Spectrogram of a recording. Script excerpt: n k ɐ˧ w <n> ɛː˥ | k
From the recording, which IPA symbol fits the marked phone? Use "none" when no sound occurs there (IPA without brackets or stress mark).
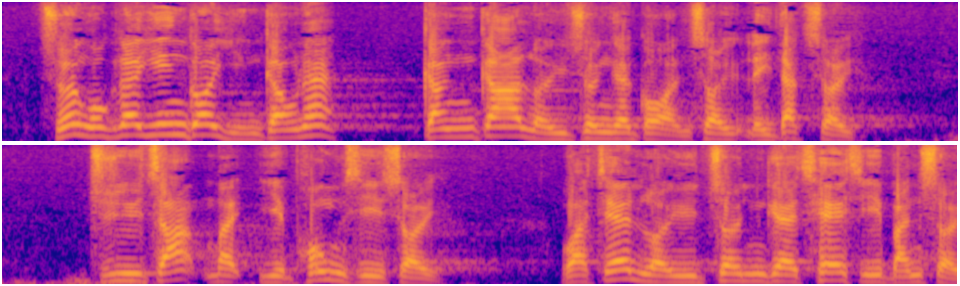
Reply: n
